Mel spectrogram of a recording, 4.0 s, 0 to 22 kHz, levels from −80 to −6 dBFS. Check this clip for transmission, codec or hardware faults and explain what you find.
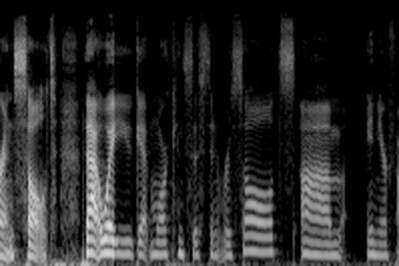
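One fault stands out: a sudden gain jump. At 1.14 s the speech abruptly drops by about 12 dB, background included, and stays low to the end. The likely cause is a digital gain change applied between adjacent samples with no ramp.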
